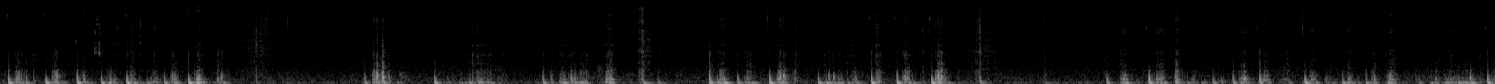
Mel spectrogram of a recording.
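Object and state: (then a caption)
Pen writing on a paper notepad. A pen tip scratches firmly across a white lined paper pad resting on a wooden desk while writing. Short, dense scratching strokes come in bursts with brief pauses, mostly low and dry with little ring, giving a rough, hard writing sound.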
